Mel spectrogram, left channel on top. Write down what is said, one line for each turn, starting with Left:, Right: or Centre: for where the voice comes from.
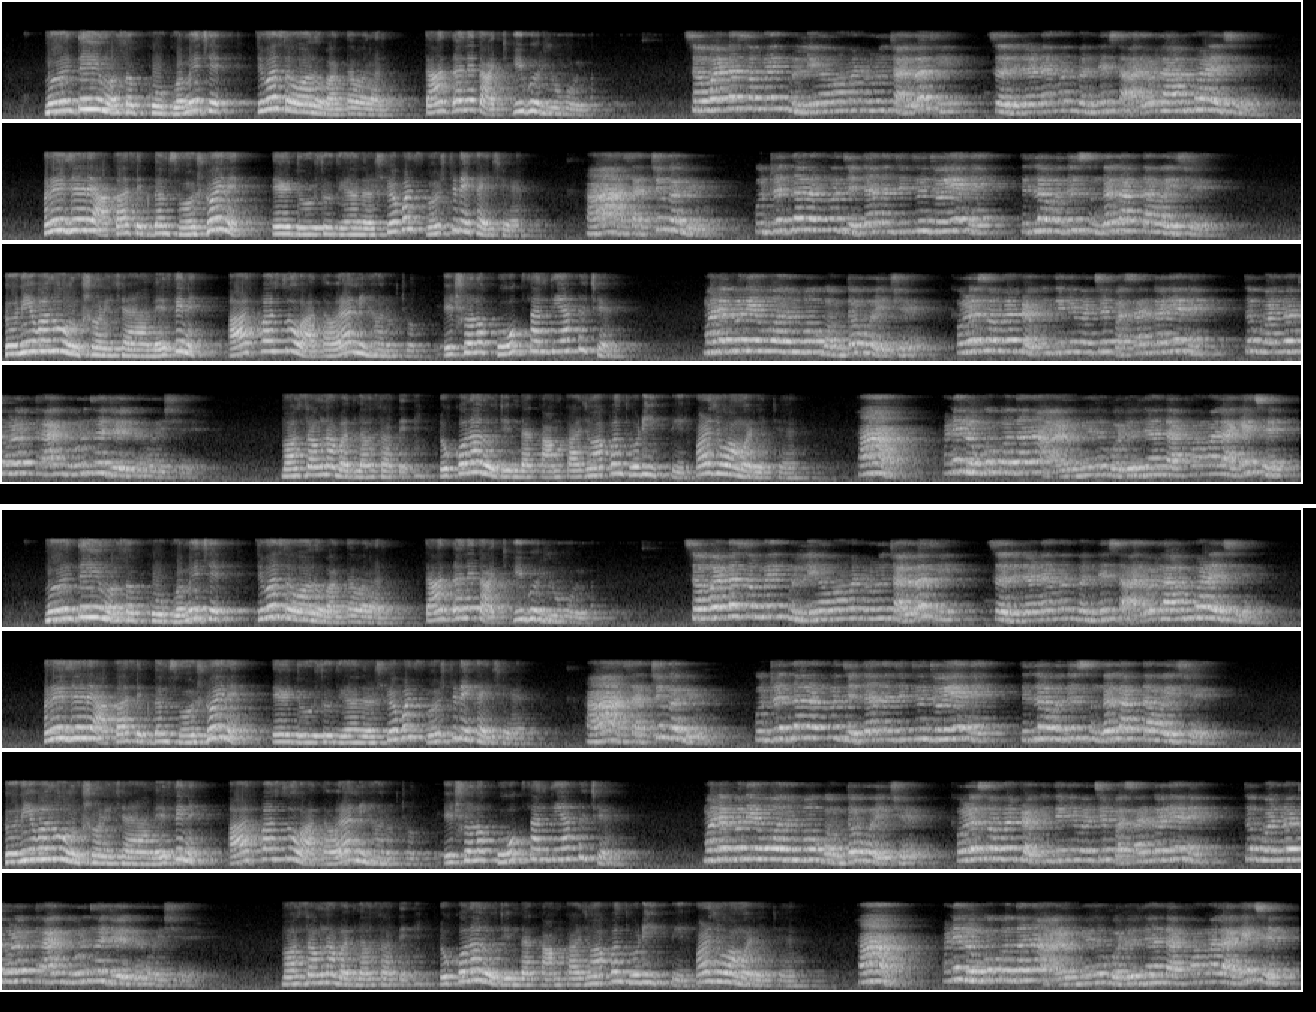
Left: <inaudible> મને તો એ મોસમ ખુબ ગમે છે. જેમાં સવારનું વાતાવરણ શાંત અને તાજગી ભર્યું
Right: <inaudible>
Left: હોય.
Right: સવારના સમય ખુલ્લી હવામાં થોડું ચાલવાથી શરીર <inaudible> બંને સારો લાભ મળે છે.
Left: હું જ્યારે આ આકાશ એકદમ શોષ હોય ને ત્યારે દૂર સુધીના દ્રશ્યો પણ સ્પષ્ટ દેખાય છે.
Right: હા! સાચું કહ્યું કુદરત ના રંગો જેટલા નજીકથી જોઈએ ને તેટલા વધુ સુંદર લાગતા હોય છે.
Left: ઘણી વધુ વૃક્ષોની અચછા આબે ને આસપાસ નું વાતાવરણ નિહારું છું
Right: <inaudible>
Left: ઈશ્વરનો ખૂબ શાંતિ આપે છે.
Right: મને પણ એવો અનુભવ ગમતો હોય છે. થોડો સમય પ્રકૃતિની વચ્ચે પસાર કરીએ ને તો, મનનો થોડોક થાક દૂર થઈ જતો હોય છે.
Left: મોસમ ના બદલાવ સાથે લોકો ના રોજિંદા કામ કાજમાં પણ થોડી ફેરફાર જોવા મળે છે. <inaudible>
Right: હા અને લોકો પોતાના આરોગ્ય નું વધુ ધ્યાન રાખવામાં લાગે છે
